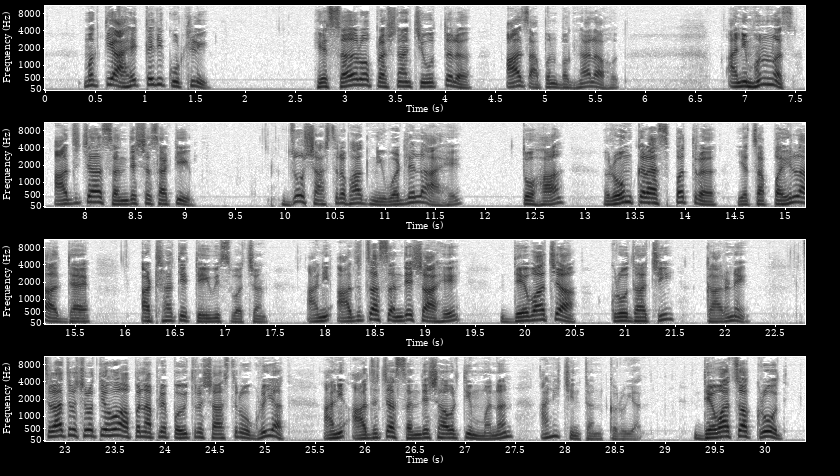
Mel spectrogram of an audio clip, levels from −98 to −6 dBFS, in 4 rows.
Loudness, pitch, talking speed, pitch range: -21 LUFS, 150 Hz, 110 wpm, 120-180 Hz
